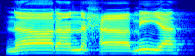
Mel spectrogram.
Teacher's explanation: اس کا قاعدہ ہے کہ نون ساکن و تنوین کے بعد اگر حروف حلقی میں سے کوئی حرف آئے تو اظہار حلقی ہوگا، اور یہاں تنوین کے بعد حروف حلقی میں سے ہا آ رہا ہے اس لیے یہاں پہ اظہار حلقی ہوگا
